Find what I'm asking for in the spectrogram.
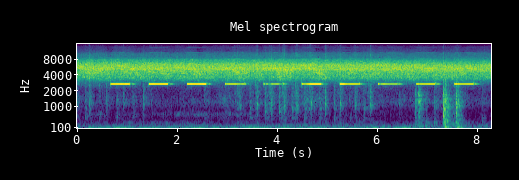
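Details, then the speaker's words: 10-year-old Mini Gator Tours RC airboat on a Traxxas NiMH Power Cell battery: short high ESC beeps about every three-quarters of a second, no motor sound; motor gets no power. "oh it stopped beeping but still not getting any type of power"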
